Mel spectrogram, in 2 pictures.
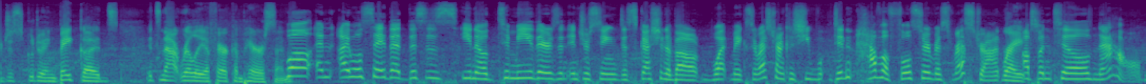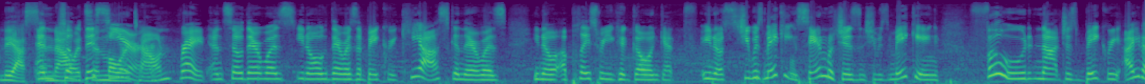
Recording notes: Live at Fit Fest!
